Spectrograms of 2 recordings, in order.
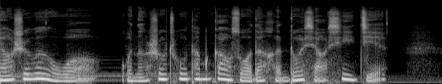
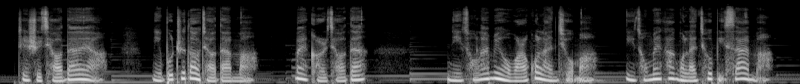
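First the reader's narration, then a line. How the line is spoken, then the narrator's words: Plain. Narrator (Chinese): 他们跟我说了很多很多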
